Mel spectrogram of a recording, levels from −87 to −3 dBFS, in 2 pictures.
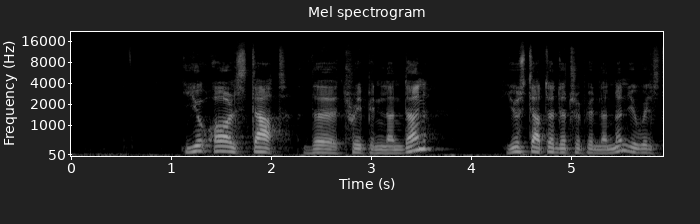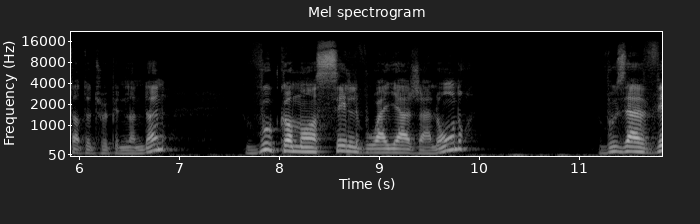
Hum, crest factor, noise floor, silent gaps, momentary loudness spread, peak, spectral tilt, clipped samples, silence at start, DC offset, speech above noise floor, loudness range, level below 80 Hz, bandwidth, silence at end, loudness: none; 20 dB; -74 dBFS; none; 14 LU; -22 dBFS; -4 dB/octave; under 0.1%; 1.15 s; under 0.1%; 35 dB; 6 LU; -74 dBFS; 16.5 kHz; 0 s; -40 LUFS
